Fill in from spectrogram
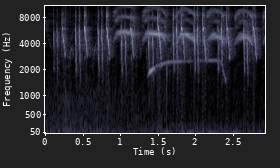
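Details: Lure song of the bar-winged prinia meant to provoke others to sing: dense, rapid high-pitched chirps in close succession with a faint rising whistle midway.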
